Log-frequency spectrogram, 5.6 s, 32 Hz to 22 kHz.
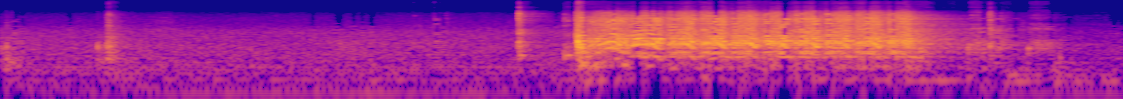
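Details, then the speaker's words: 1987 John Deere tractor after engine valve repair, started on choke: cranks and catches with a quick, even putter, runs well and sounds much better than before; normal start and running. "Runs good, don't it? Let's go turn the choke off. What a piece. There we go. Definitely sounds much better."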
